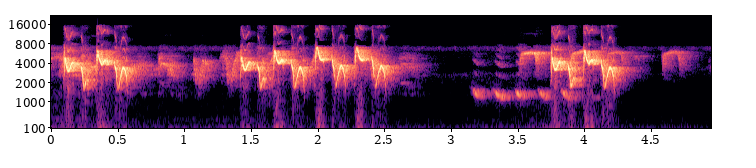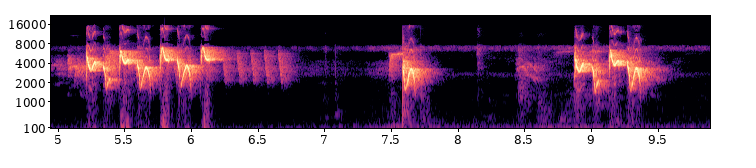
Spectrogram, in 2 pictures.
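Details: Bar-winged prinia (ciblek) song used to train other birds: repeated phrases of rapid sharp descending chirps in loud bursts, with brief pauses and a short low whistle between phrases.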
